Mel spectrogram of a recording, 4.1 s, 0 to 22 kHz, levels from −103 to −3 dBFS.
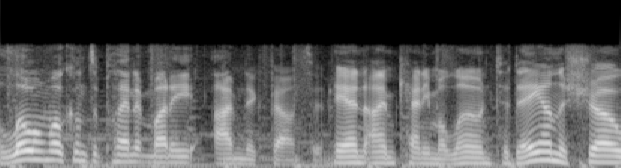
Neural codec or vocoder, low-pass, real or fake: none; 7.2 kHz; real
